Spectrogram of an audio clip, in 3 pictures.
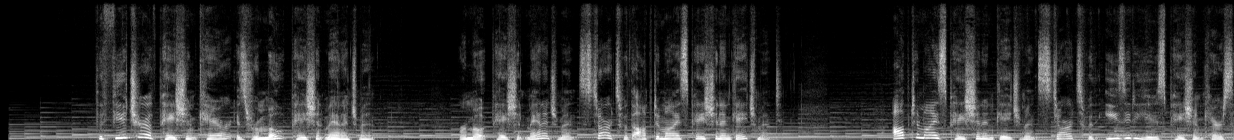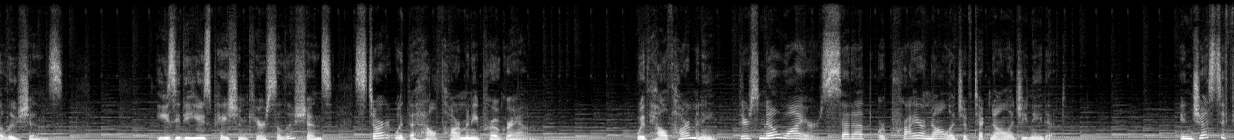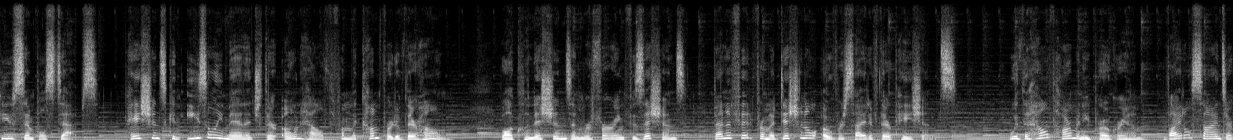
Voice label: Explainer Video; Care Innovations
